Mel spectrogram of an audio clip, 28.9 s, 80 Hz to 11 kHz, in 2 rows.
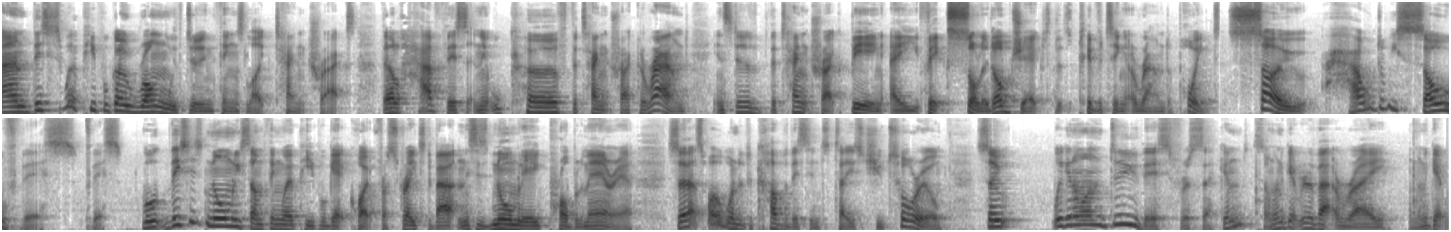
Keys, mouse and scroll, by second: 2.8-5.1 scroll up 3, 11.9-13.4 scroll down 2, 15.4 shift+middle click, 22.9 middle click, 24.1 shift+middle click, 27.0 click, 28.5 click.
